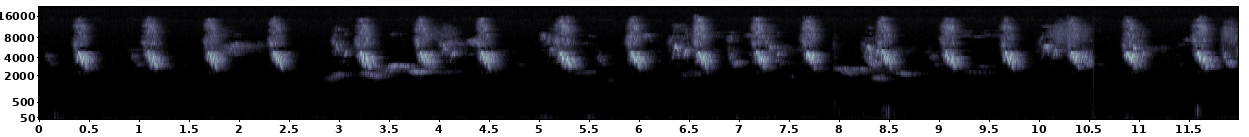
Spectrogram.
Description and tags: Fieldrecording of sparrow(s) with the Zoom H5. Post-processed with Audacity.
field-recording, chirp, birds, sparrows, bird, chirping, nature, tweet, birdsong, sparrow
